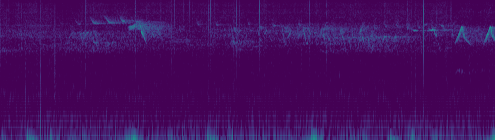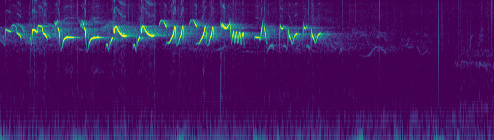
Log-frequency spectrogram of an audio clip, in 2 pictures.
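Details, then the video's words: Indigo Bunting singing in spring from a telegraph wire over berry bushes: high, bright, goldfinch-like but more rhythmic phrase, notes in distinct pairs, like "sweet, sweet, where, here, here, see it", about three seconds, over low background rumble. "It is an indigo bunting, and it seems to say, "Sweet, sweet, where, here, here, see it," and so forth. We"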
